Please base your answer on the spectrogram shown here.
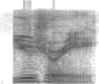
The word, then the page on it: usury: American English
